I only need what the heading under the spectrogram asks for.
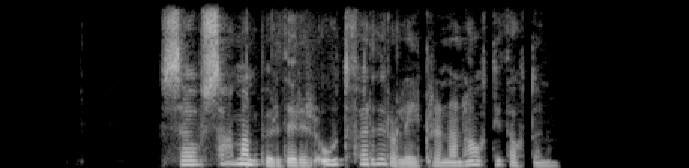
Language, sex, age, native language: Icelandic, female, 40-49, Icelandic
